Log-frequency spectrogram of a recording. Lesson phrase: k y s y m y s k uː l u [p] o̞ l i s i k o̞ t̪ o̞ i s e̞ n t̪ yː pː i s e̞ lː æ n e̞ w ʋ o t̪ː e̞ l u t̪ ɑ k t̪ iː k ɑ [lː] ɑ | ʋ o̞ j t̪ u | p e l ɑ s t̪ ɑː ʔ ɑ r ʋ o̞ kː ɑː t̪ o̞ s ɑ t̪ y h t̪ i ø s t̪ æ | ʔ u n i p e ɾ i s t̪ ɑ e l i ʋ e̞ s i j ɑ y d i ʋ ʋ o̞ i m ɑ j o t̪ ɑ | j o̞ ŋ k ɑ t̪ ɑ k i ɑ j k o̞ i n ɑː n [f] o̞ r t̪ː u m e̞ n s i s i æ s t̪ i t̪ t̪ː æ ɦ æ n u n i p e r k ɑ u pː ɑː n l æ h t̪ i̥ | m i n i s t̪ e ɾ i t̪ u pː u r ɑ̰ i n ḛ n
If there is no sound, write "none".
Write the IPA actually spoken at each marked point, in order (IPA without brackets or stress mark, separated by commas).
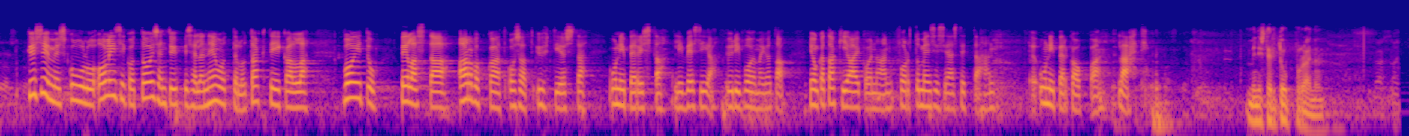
ʔ, lː, f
